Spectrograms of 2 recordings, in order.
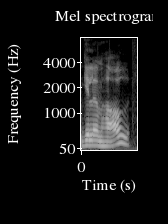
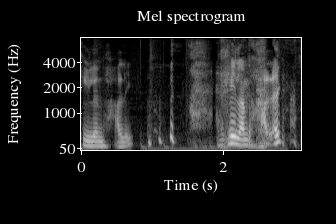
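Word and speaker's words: Gyllenhaal: Puis c'est la sœur de Jake Hillenh le monde il disent Gillen Hall mais j'ai vu en entrevue que ça se prononce Helen Han fait que ça met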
